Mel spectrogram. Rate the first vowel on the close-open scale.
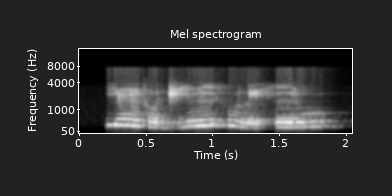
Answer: close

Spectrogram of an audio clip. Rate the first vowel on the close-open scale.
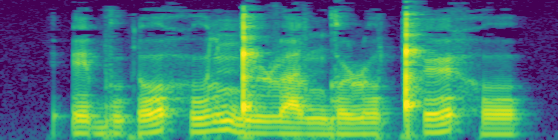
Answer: mid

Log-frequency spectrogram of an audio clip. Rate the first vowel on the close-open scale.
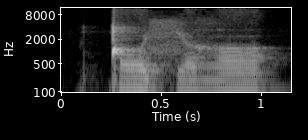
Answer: mid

